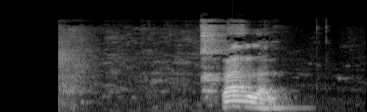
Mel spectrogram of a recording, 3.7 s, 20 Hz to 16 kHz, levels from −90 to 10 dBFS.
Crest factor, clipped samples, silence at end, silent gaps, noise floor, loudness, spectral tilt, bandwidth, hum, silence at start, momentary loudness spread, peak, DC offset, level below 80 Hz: 22 dB; under 0.1%; 0.75 s; none; -56 dBFS; -16 LUFS; -4 dB/octave; 9.4 kHz; none; 0.6 s; 22 LU; 0 dBFS; under 0.1%; -60 dBFS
